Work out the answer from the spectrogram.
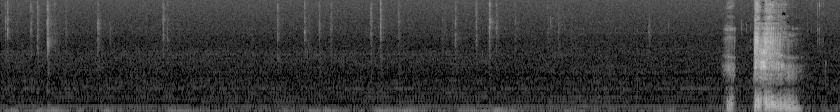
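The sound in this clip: A person clears their throat near the end: a short burst, then a louder rasping rumble, after a long quiet stretch with scattered soft ticks.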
